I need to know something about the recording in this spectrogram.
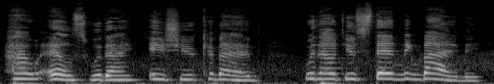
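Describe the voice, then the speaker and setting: Slow, pompous king played by a man. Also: extremely high pitch. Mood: commanding. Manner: pompous, pondering. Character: pompous, dim-witted, self-important good king. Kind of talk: comedy radio play acting.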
